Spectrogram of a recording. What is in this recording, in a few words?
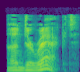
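"underact", British English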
